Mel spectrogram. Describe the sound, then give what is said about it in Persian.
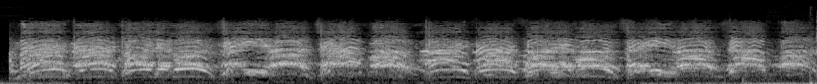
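Protesting families chant at a rally in front of the education department in Tehran's District 2. The crowd's voices are loud, repeating rhythmic slogans in steady, pulsing phrases with no break. “این صدای خانواده های معترض است در تجمع مقابل آموزش و پرورش منطقه 2 تهران.”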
